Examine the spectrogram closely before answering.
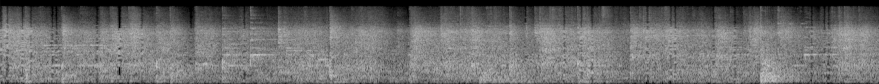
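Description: Steady, dense clatter of stainless-steel plates and bowls being thrown and stacked into big steel tubs, with short metallic rings among the crashes.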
